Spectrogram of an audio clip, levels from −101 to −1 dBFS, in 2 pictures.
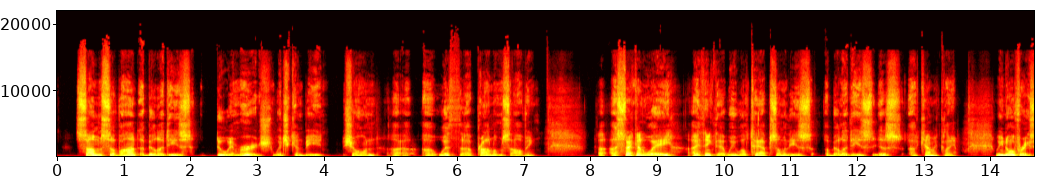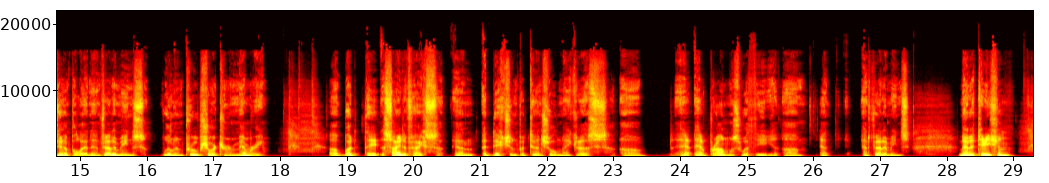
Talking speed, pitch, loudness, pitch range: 130 wpm, 175 Hz, -22 LUFS, 145-195 Hz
